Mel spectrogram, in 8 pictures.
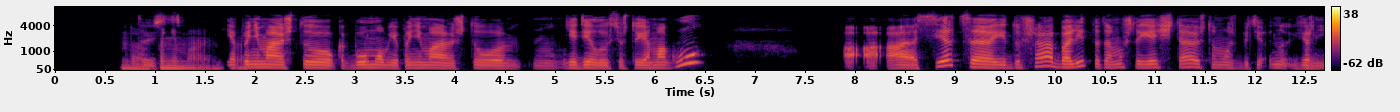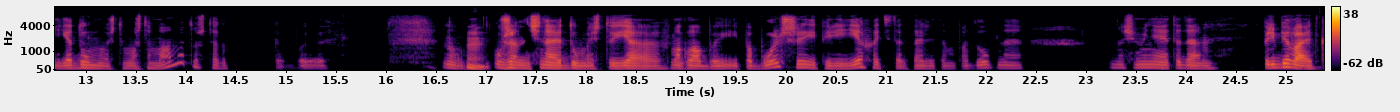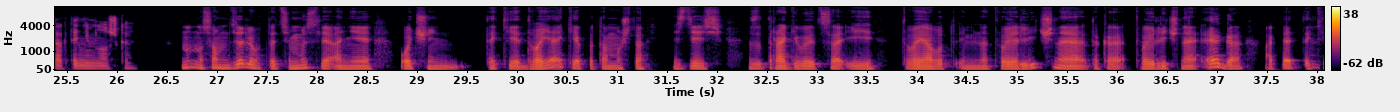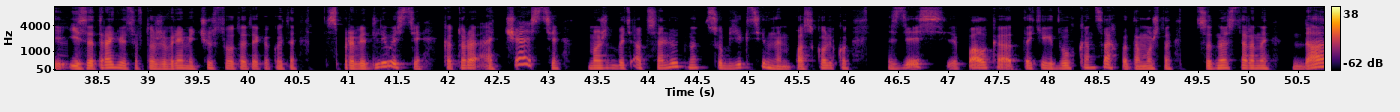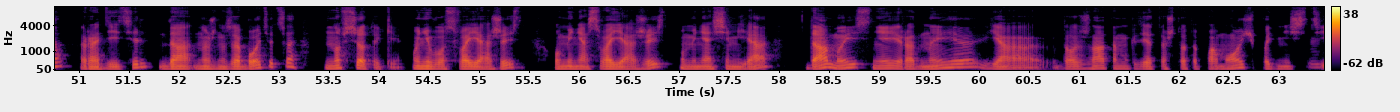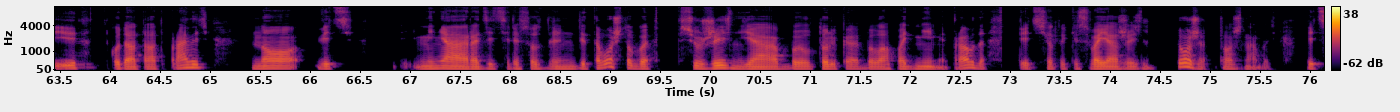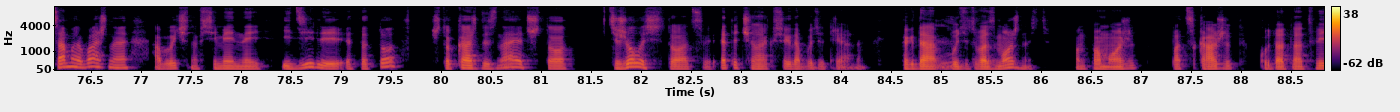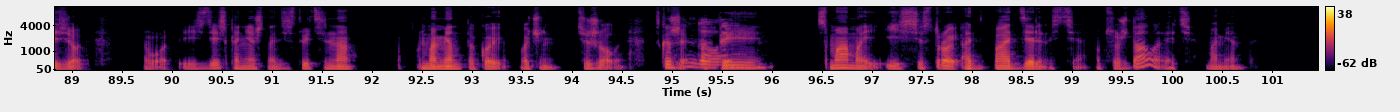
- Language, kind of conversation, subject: Russian, advice, Как организовать уход за пожилым родителем и решить семейные споры о заботе и расходах?
- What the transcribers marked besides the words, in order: other background noise; tapping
